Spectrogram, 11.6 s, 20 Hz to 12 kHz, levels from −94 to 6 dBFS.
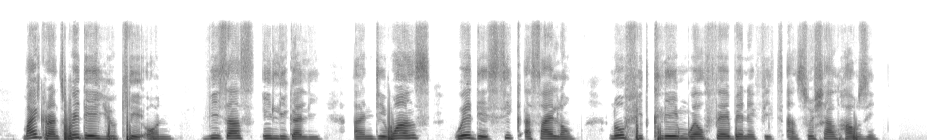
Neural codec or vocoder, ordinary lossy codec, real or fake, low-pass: vocoder, 22.05 kHz, 80 mel bands, Vocos; none; fake; 9.9 kHz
